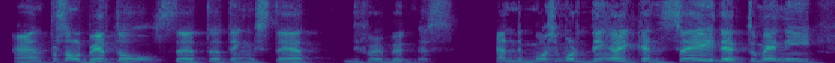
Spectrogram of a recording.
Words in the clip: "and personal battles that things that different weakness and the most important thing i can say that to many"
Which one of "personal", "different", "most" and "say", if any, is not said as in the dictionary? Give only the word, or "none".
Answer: different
